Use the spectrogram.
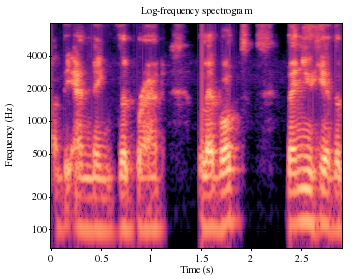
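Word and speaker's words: леб: Leb is the word for bread, and it ends in a B when you write it, but you pronounce it like a P because it's at the end of the word.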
